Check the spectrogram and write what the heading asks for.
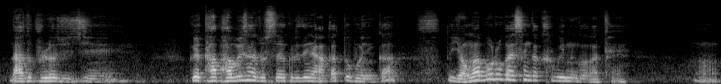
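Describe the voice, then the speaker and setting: A man's voice: a little high, creaky, a little mellow. A man pastor giving a conversational Friday prayer sermon, acting out the voices of the people he quotes. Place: church sanctuary.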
